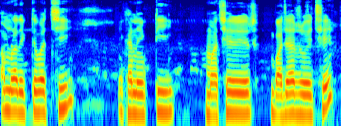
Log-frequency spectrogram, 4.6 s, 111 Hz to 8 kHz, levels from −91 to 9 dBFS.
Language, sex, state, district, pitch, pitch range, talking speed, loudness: Bengali, male, West Bengal, Cooch Behar, 180 Hz, 170-205 Hz, 105 wpm, -14 LUFS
